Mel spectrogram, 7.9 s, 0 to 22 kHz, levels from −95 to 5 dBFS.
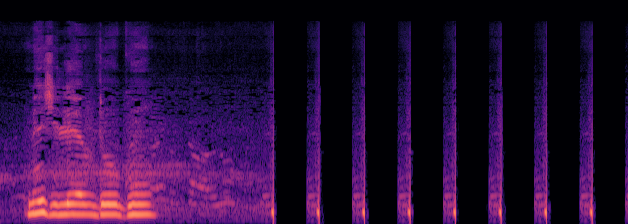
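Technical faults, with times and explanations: Throughout, HE-AAC compression: the codec damage is plainly audible, with nothing above 14.9 kHz. The treble is likely rebuilt from copied lower bands, so harmonics fail to line up above the crossover. A spectrogram shows a hard ceiling at 14.9 kHz and smeared, repeated-looking upper bands.
3.42 to 7.86 s, stutter with silent gaps: a 150 ms fragment repeats seven times, each followed by about 420 ms of silence, one cycle every 569 ms to the end. This is likely a stalled stream replaying its last buffer. The waveform shows identical bursts separated by flat gaps.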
